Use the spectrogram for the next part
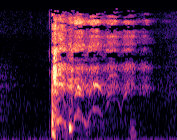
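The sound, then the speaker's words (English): A sheep gives one quavering bleat lasting about a second, its voice wobbling up and down before fading, heard alone against a quiet background at a house in an area with no farms nearby. “That is the most bizarre thing I've ever heard in this house, at this house, in this area. Nobody has sheep in this area.”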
